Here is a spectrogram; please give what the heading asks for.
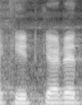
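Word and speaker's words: キットカット: Japan হলো একমাত্র এমন দেশ যেখানে কিটক্যাটের 300 টার থেকেও বেশি ফ্লেভার পাওয়া যায়। জাপানে কিটক্যাটকে কিটো ক্যাটো উচ্চারণ করা হয়। যেটা জাপানের কিটো কারসুর সঙ্গে মিলে যায়।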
